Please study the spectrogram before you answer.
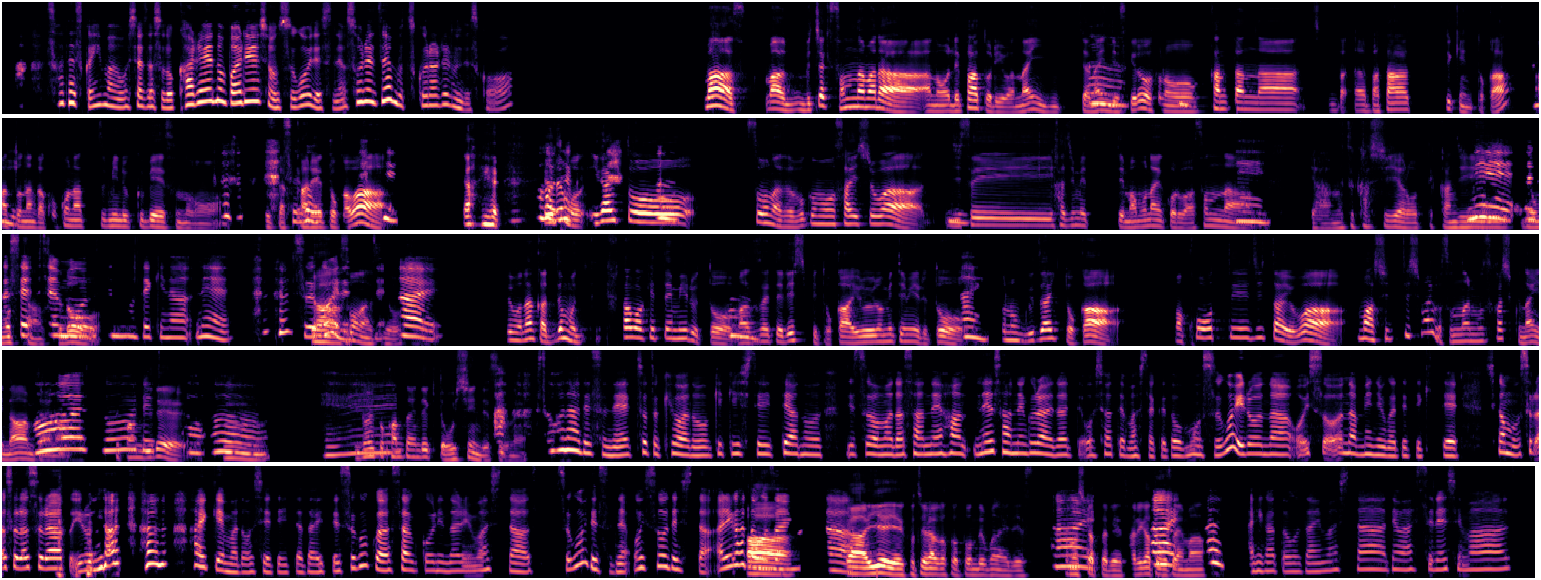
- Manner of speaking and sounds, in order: laugh; laugh; laugh
- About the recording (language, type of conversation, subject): Japanese, podcast, 味付けのコツは何かありますか？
